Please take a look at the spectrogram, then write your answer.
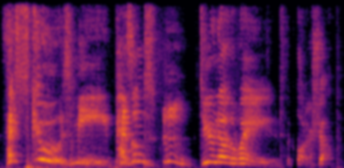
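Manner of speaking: mock villain. Villain accosting a peasant for directions, mock imperious. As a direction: start big and drawn out, then ease off. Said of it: "Nothing more villainous than asking for directions".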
